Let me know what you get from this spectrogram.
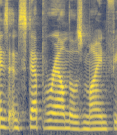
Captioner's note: none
